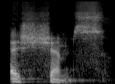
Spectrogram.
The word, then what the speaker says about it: الشمس: beginning of the noun, the lam sometimes is not pronounced. So it's a silent letter. When you have half of the letters, 14 of them, in the beginning of the noun, the lam becomes silent. Like the word ash-shams.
